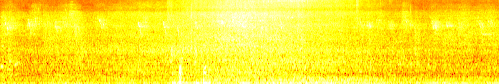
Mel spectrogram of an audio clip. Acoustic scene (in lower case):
residential area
